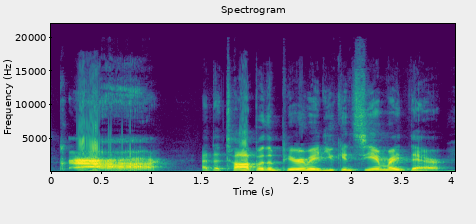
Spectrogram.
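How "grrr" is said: louder growling roar; ogre growl. Acted. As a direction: growl like a massive ogre charging. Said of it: "this ogre rushes up and says".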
